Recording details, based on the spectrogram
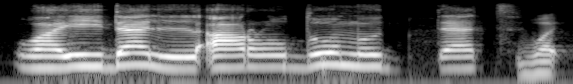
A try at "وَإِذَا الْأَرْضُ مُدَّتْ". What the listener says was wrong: Your dhal is not clear enough.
